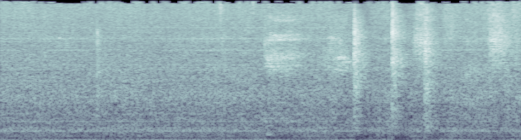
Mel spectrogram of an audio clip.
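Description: tapping

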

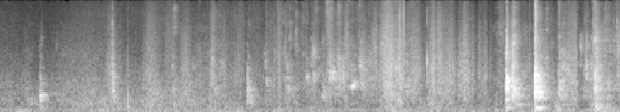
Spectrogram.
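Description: water running

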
